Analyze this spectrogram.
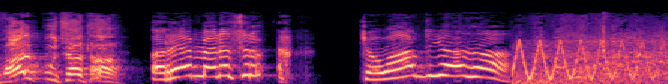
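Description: A young boy speaks with animation, close by.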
